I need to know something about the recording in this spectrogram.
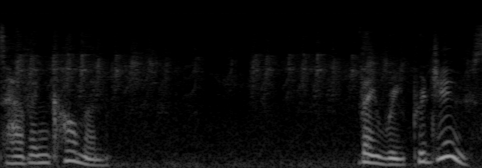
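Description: Baby birds cheep rapidly in high thin voices.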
